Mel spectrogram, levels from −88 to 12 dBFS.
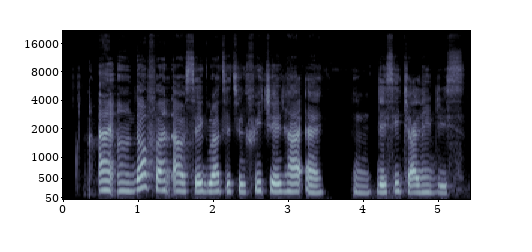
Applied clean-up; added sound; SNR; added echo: neural mask model Resemble Enhance denoiser.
